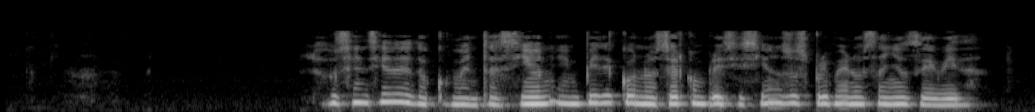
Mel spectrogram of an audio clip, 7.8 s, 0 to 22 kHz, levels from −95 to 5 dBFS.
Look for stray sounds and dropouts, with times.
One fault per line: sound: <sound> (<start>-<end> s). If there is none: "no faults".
no faults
